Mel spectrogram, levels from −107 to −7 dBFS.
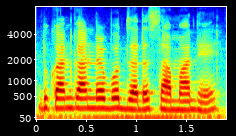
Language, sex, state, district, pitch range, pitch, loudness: Hindi, female, Arunachal Pradesh, Lower Dibang Valley, 195-225 Hz, 210 Hz, -14 LUFS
